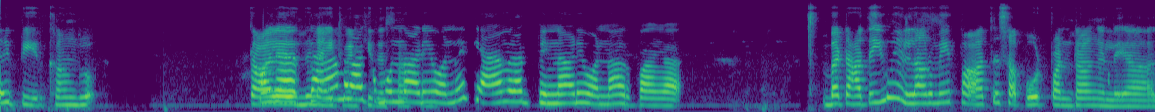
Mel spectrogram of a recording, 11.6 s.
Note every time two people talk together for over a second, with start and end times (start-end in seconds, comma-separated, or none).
2.6-4.3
